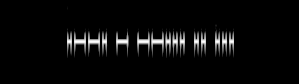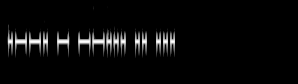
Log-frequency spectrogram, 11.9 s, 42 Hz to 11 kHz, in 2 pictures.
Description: Morse code, heard as a keyed tone, about 17 wpm, 700 Hz. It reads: PT7IS PT7IS
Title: DXCC-100 Call Signs - 5 Characters - Repeated 2x - 17wpm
